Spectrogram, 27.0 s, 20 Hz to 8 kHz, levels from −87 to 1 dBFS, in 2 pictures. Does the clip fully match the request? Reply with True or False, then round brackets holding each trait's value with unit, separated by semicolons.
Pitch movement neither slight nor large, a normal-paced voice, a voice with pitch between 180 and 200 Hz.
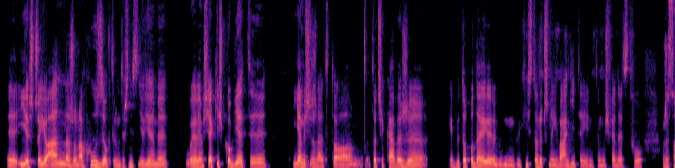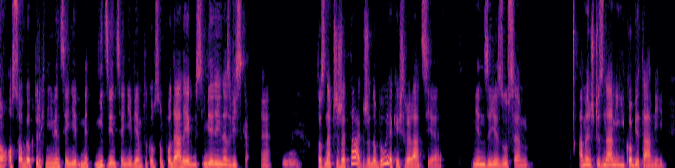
False (4.2 semitones; 150 wpm; 130 Hz)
